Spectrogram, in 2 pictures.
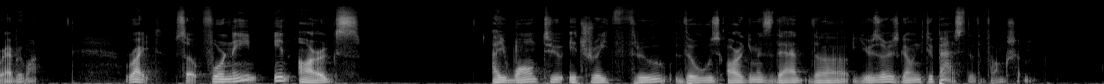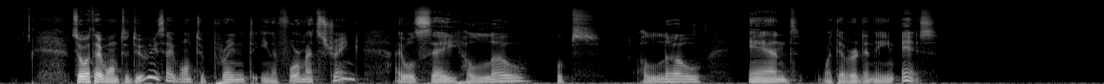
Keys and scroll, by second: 3.4 shift+;, 5.1 Return, 5.3 Tab, 11.8-22.0 typing.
